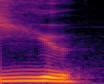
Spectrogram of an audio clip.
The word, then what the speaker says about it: yeux: Les yeux. Okay, final X not pronounced.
